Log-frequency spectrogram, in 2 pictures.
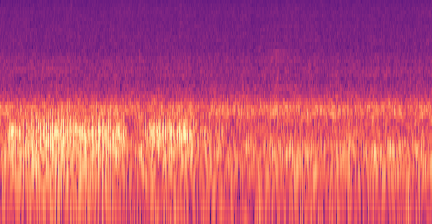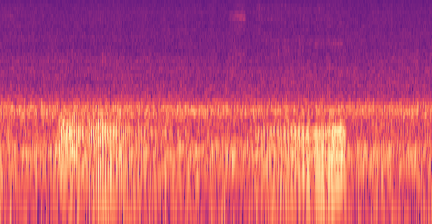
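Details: Sleeping French Bulldog, soft low rumbling breaths in irregular bursts over steady background hum; quiet snoring during sleep.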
